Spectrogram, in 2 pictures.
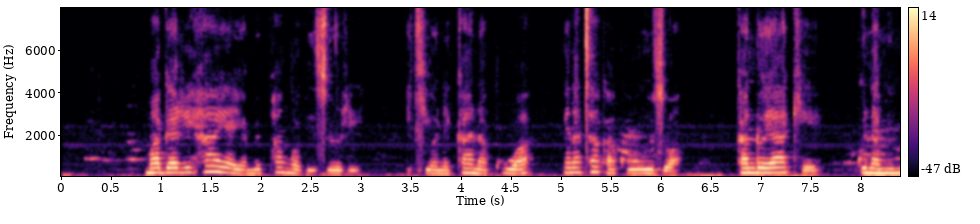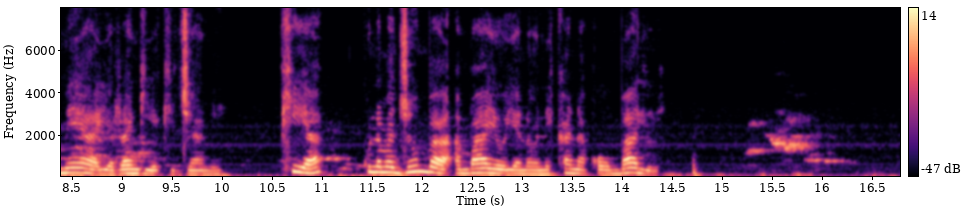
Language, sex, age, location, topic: Swahili, female, 18-24, Mombasa, finance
